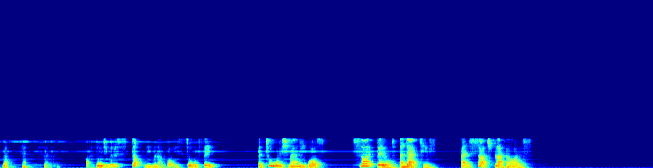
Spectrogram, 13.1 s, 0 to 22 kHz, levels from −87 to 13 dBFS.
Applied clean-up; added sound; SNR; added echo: neural mask model DeepFilterNet 3.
